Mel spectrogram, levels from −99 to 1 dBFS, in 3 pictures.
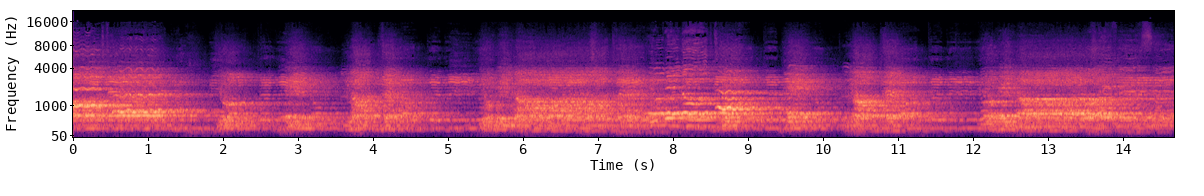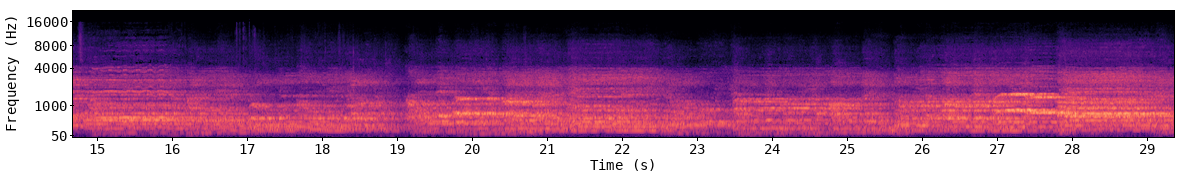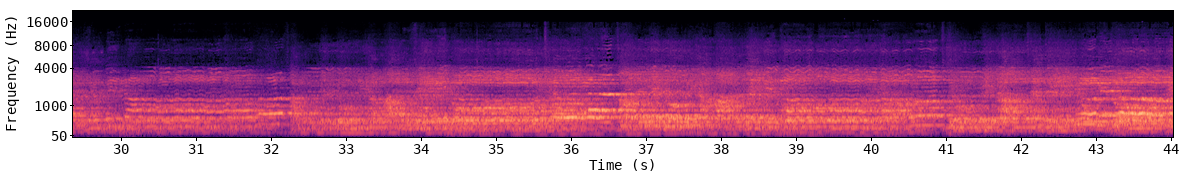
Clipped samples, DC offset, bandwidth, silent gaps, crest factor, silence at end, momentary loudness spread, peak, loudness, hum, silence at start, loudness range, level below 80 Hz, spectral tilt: under 0.1%; under 0.1%; 13 kHz; none; 18 dB; 0 s; 13 LU; -4 dBFS; -24 LUFS; none; 0 s; 11 LU; -76 dBFS; -4.5 dB/octave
